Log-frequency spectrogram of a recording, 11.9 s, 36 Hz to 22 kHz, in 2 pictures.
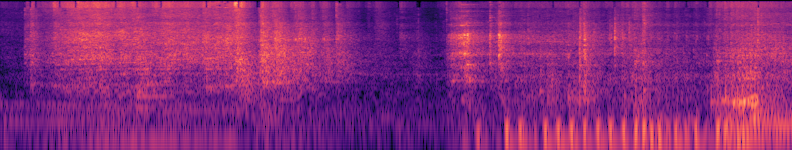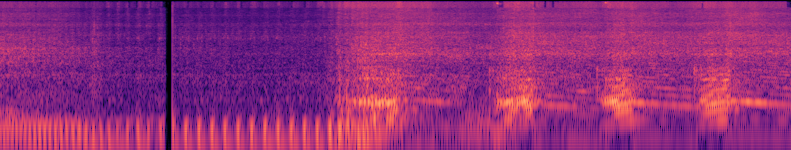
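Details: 2014 Honda Wave110i after fuel injector replacement (air filter also replaced, valves checked normal): crisp, even exhaust pulses and clean throttle blips that rise and fall quickly without stumbling; normal revving.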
